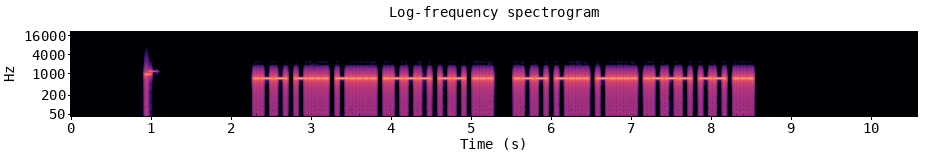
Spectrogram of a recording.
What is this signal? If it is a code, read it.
Morse code, heard as a keyed tone, about 28 wpm, 700 Hz. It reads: WB6JMS WB6JMS
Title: USA Call Signs Repeated 2x 28wpm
